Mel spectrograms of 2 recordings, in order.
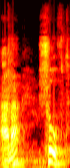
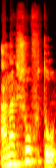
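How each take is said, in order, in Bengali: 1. শেষ শব্দটি একটি ব্যঞ্জনে শেষ হয়। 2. শেষ শব্দটি একটি হ্রস্ব স্বরবর্ণে শেষ হয়।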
